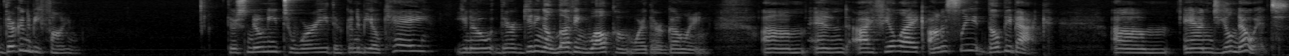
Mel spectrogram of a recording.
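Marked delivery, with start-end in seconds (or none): 0.0-7.1 choked-up voice catching and breaking, rushed. Reassuring a listener about someone passing into the next life, choked up. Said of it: "I'm getting choked up".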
